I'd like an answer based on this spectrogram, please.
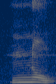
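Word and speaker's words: know: नो यहां पे के साइलेंट है।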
